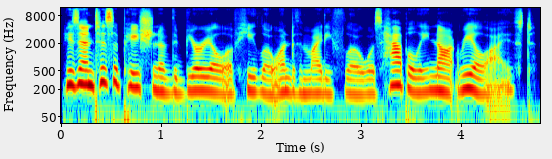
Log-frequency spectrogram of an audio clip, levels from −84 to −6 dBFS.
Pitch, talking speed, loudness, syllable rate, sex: 190 Hz, 190 wpm, -18 LUFS, 5.7 syllables/s, female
